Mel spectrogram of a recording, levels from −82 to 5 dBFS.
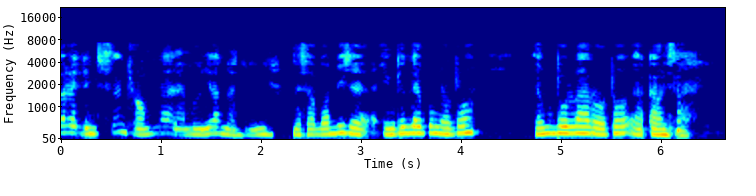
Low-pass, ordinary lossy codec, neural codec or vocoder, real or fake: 7.2 kHz; MP3, 32 kbps; codec, 16 kHz in and 24 kHz out, 1.1 kbps, FireRedTTS-2 codec; fake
